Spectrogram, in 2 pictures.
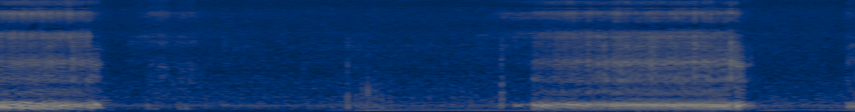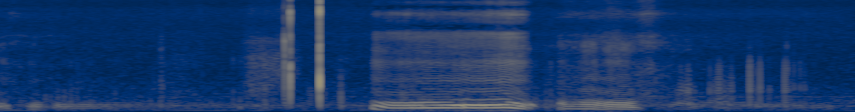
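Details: Snoring during sleep: loud, rattling snores recurring every few seconds, with quieter snorts between them and a couple of sharp clicks.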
